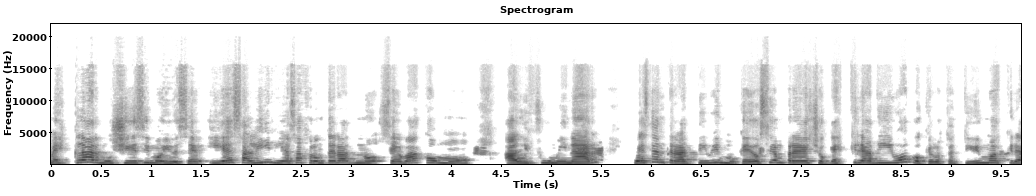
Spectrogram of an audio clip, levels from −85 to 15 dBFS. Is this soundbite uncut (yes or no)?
yes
